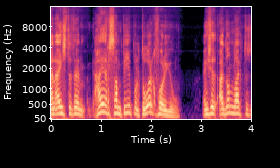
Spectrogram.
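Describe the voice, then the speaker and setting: The speaker talks at a fairly quick pace with a Levantine accent. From Lebanon, Palestinian refugee. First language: Arabic. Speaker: host's father. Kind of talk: casual interview. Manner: halting.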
